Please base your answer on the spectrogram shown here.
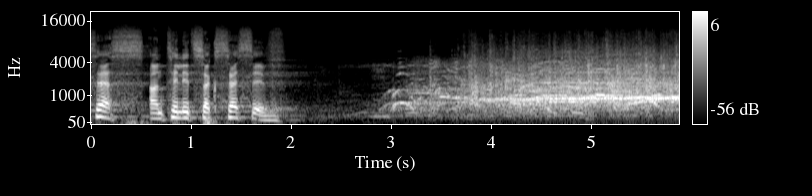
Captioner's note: audience cheers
